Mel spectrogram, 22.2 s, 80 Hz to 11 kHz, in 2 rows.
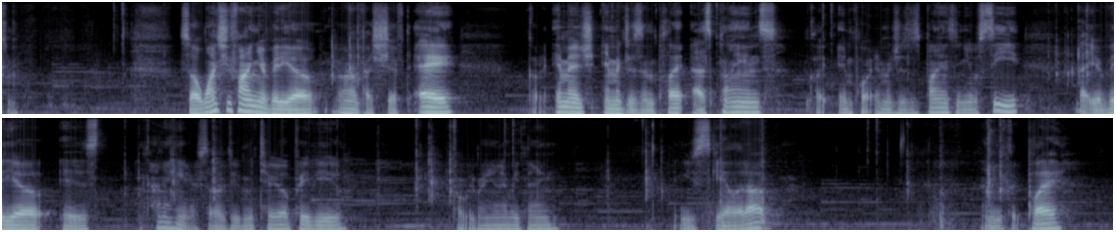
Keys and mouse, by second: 1.6-2.6 middle drag, 3.3 shift+a, 9.0-10.5 middle drag, 10.5 g, 12.3 click, 12.8 z, 14.5 click, 15.2 g, 16.5 middle click, 17.5 s, 21.0 space.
